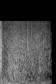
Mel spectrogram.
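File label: splash; The Elder Scrolls III Morrowind GOTY; XBOX; FOOT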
